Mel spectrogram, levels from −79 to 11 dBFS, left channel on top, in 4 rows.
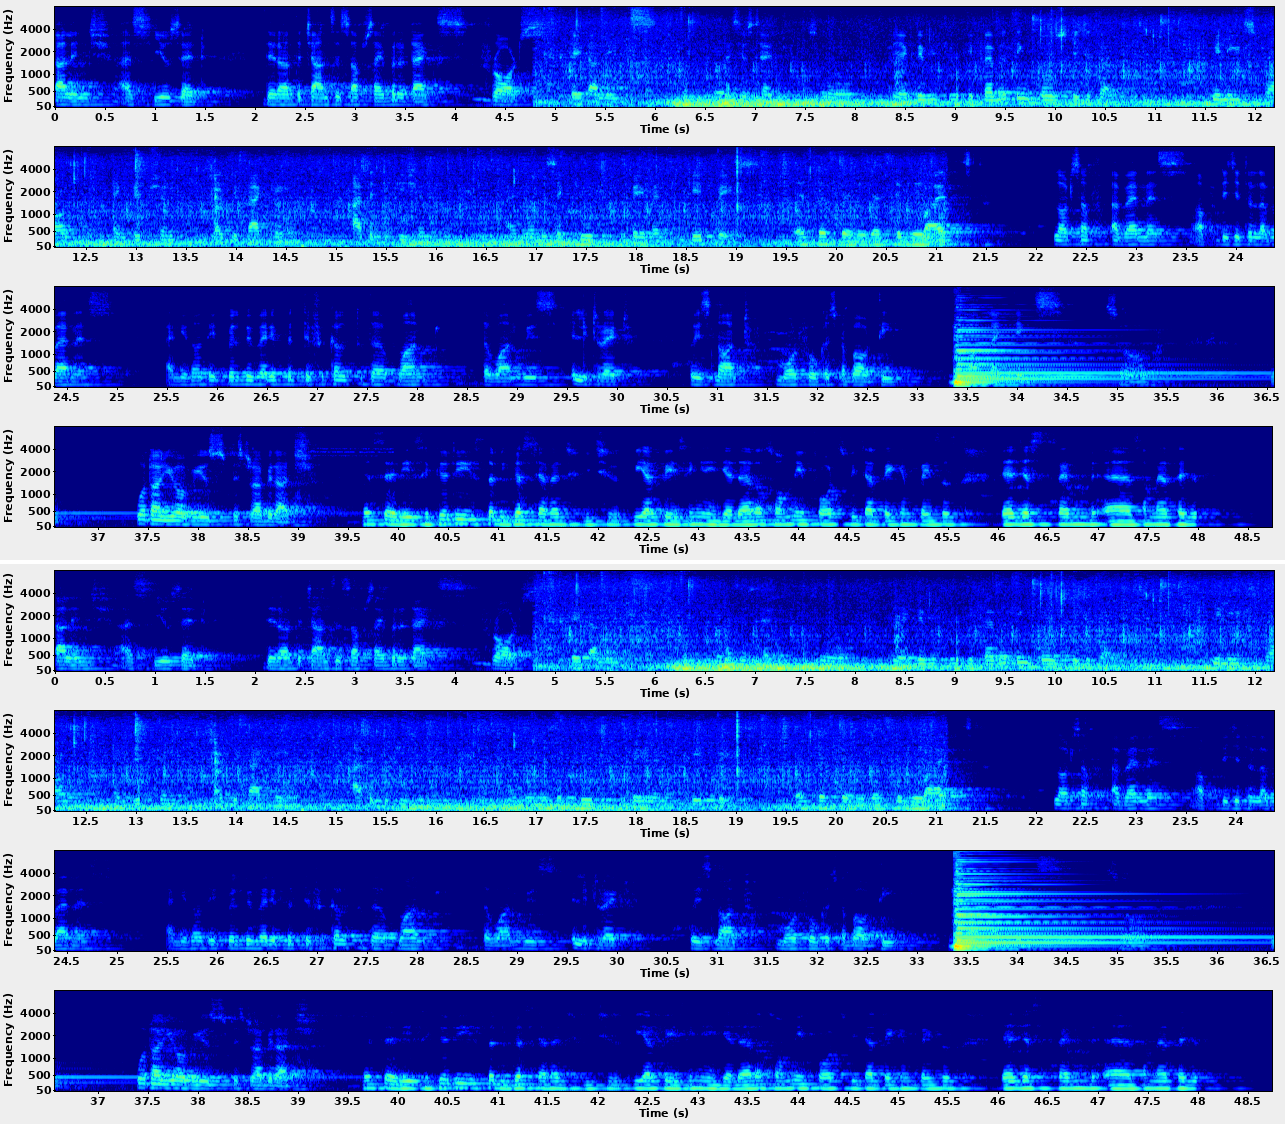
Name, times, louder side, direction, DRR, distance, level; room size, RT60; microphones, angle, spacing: voice 1, 0.0-1.5 2.1-6.0 6.7-8.0 8.3-10.7 11.6-12.4 12.8-14.6 15.1-16.0 16.7-17.7 18.0-19.3 20.9-21.1 22.2-25.0 25.5-28.1 28.7-30.0 30.7-32.8 33.5-34.5 34.9-35.3 36.5-36.6 37.4-39.6, left 2 dB, 85° left, 5 dB, 3.4 m, -45 dB
Rain, 4.8-21.1, equal, 10° right, 1.3 m, -39 dB
voice 2, 19.6-20.9 39.6-48.0, left 3 dB, 55° left, 9 dB, 1.0 m, -41 dB
Acoustic guitar / Strum, 33.3-37.6, right 3 dB, 70° right, 1.0 m, -35 dB
22.0 x 21.5 x 10.0 m, 1.2 s
head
